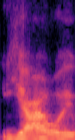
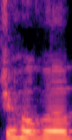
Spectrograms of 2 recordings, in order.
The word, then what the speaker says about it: Jehovah: because not necessarily correct I would say that Yahweh would be the more scholarly ensus not Jehovah no didn't they admit that that it's not actually pronounced Jehovah but that's just what public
